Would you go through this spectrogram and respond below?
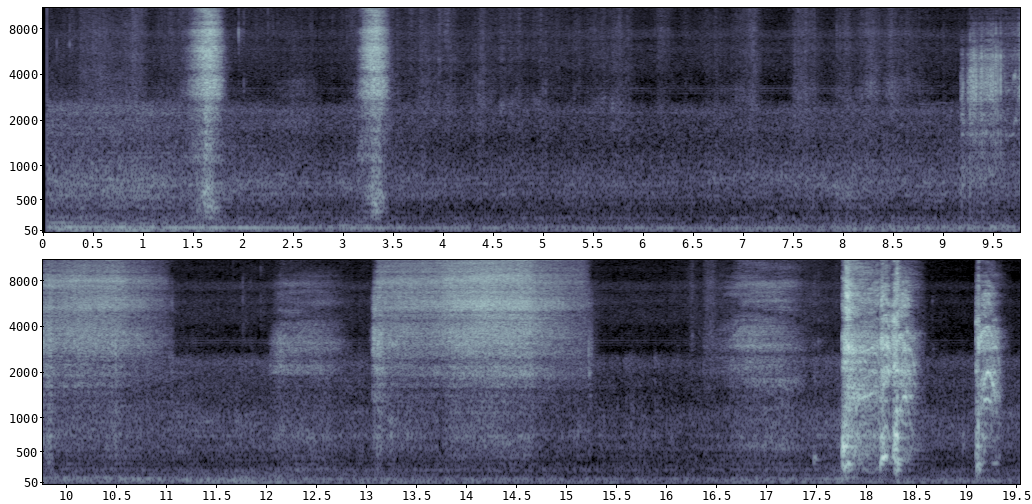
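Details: Allergy sniffling and nose blowing: short sharp sniffs, longer blowing bursts through the nose, and a final cluster of loud explosive bursts; person without asthma, diagnosed with mild lung damage as an infant.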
